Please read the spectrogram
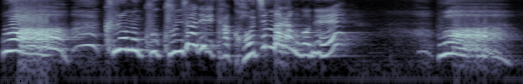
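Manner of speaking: loud, gasping amazement; acted shock with big loud wows; astonished disciples. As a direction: gasp and exclaim in wonder. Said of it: "제자들이 깜짝 놀랐어".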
